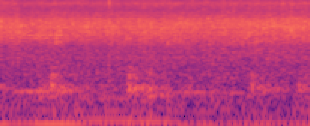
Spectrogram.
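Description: Bottle gourd and shrimp frying in a pan over high heat, giving a loud, dense, continuous sizzle with faint stirring scrapes underneath and no voices.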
